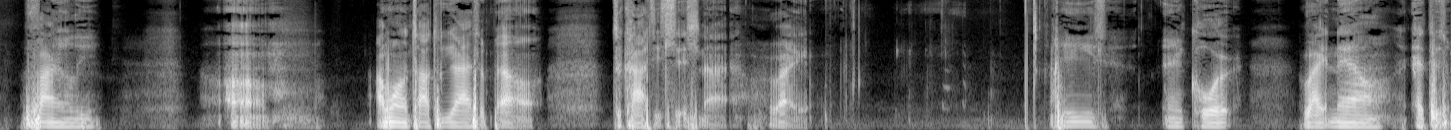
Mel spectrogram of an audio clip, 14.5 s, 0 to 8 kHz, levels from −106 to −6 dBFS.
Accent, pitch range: American, 90-105 Hz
